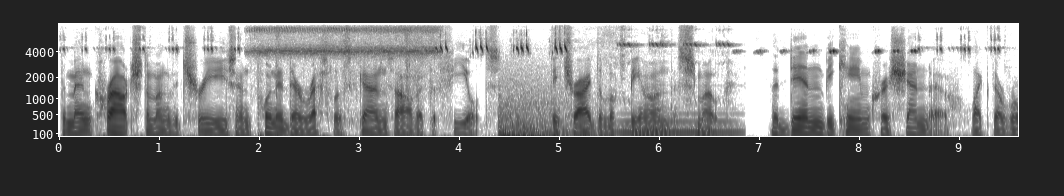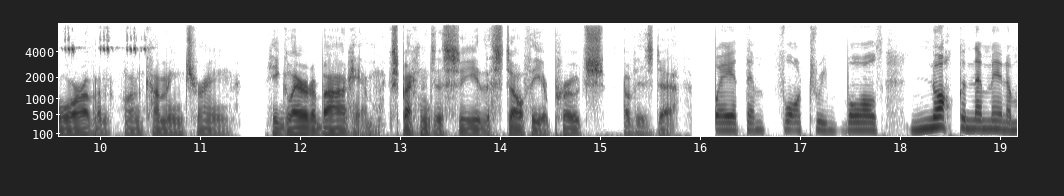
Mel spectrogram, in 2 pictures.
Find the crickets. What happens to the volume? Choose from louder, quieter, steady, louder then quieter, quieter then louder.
louder then quieter.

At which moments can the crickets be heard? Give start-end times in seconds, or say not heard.
0.0-10.6.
